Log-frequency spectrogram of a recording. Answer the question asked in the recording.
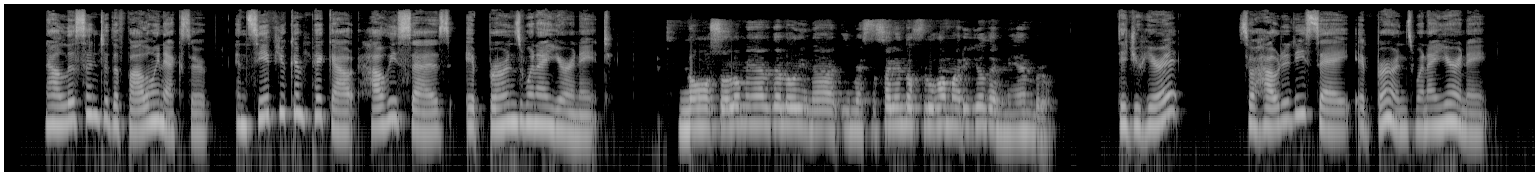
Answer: Me arde al orinar.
